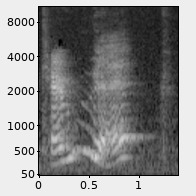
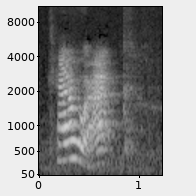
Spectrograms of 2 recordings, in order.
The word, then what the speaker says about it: Kerouac: of pages of kerouac i only know that's how you say it because that's how he said it because i would say chemic but apparently that's not what it's called um caroac like a chocolate bar it sounds to me and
